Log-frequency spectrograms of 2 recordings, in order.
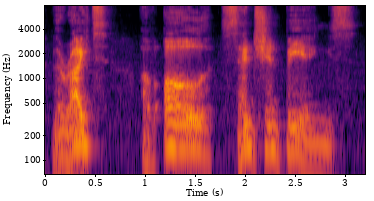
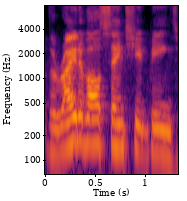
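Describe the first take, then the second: First: It is said in a put-on heroic voice. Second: It is said in his normal voice.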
